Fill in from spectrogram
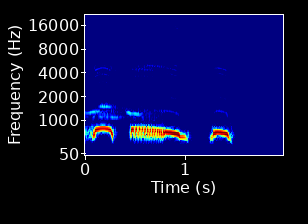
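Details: Spotted dove used as a ground decoy, calling the flock: three soft, low coos in quick succession, the middle one long and slightly falling, the outer two short and arched, with a clean quiet background.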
